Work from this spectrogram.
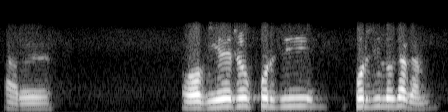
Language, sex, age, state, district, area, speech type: Bodo, male, 18-30, Assam, Kokrajhar, rural, conversation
